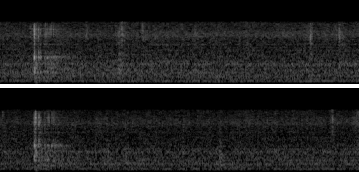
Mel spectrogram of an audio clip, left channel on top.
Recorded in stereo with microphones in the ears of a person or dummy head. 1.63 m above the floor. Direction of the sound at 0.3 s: 20° left (ahead or behind).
